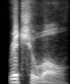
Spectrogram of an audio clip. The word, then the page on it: ritual: American English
